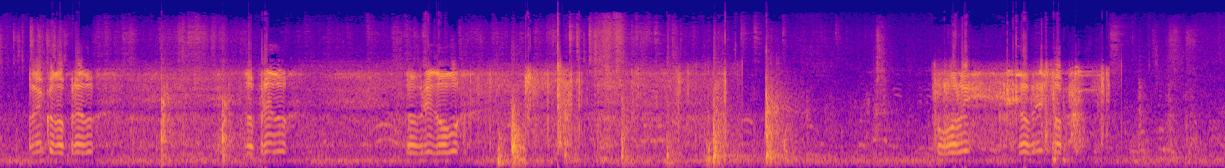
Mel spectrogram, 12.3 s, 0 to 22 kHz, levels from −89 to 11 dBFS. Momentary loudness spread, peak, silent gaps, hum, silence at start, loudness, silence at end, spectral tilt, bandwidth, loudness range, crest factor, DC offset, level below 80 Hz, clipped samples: 20 LU; 0 dBFS; none; none; 0 s; -13 LUFS; 0 s; -2.5 dB/octave; 17.5 kHz; 4 LU; 16 dB; under 0.1%; -50 dBFS; under 0.1%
